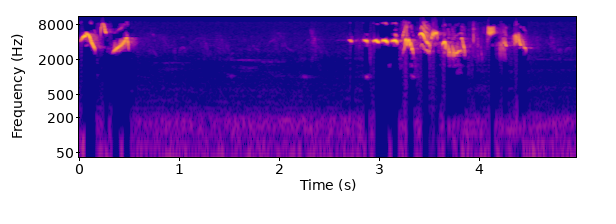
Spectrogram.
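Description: Daurian redstart: a brief high twitter, then a quick run of thin repeated notes breaking into a scratchy, tumbling warble. No other sounds.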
